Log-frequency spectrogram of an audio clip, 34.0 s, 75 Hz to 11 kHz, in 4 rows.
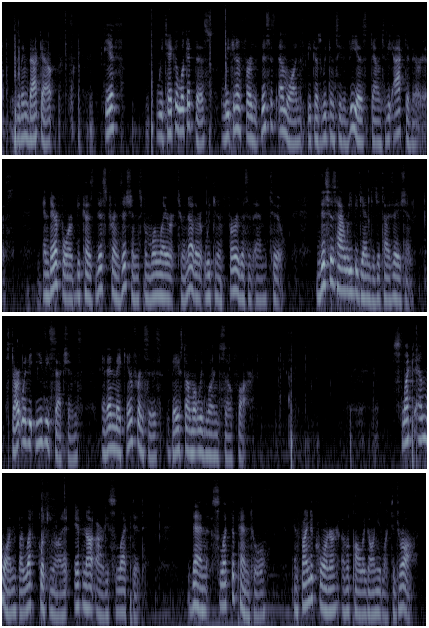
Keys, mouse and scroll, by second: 0.3 5, 0.7 Return, 3.5-5.0 drag, 25.6 click, 26.9 Escape.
